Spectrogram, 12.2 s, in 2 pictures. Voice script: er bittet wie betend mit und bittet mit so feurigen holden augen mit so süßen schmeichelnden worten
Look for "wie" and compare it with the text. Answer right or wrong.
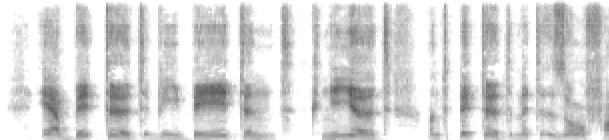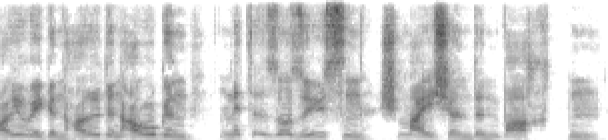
right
